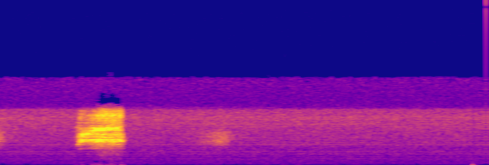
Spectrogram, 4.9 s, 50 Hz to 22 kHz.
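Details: Barn owl arriving in search of food, August 2015. One loud, harsh hissing screech lasts about half a second. A much fainter, shorter hiss follows a second later, then quiet with faint low rumble.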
